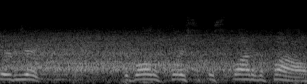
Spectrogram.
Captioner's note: cheering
